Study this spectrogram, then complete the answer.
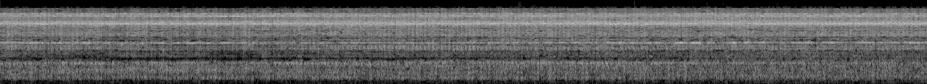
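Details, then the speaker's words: Sharp twin-tub washing machine dryer spinning: harsh high metallic chatter like metal on metal, from a loose brake pad rattling against the motor mount; before repair. "Pengeringnya suaranya berisik, suara cering cering cering cering seperti berbenturan antara besi dan besi."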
